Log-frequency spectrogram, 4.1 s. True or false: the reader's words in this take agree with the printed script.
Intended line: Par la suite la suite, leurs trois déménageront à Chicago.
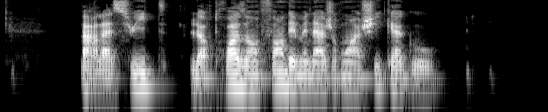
false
